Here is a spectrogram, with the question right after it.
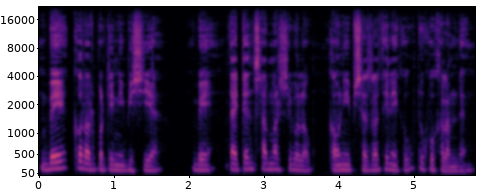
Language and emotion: Bodo, sad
